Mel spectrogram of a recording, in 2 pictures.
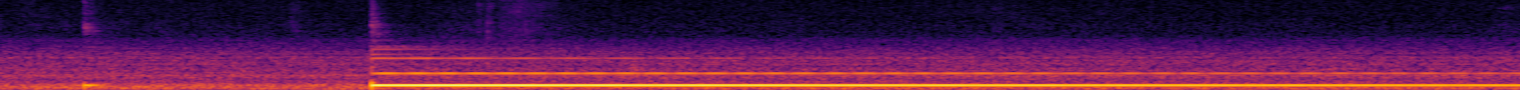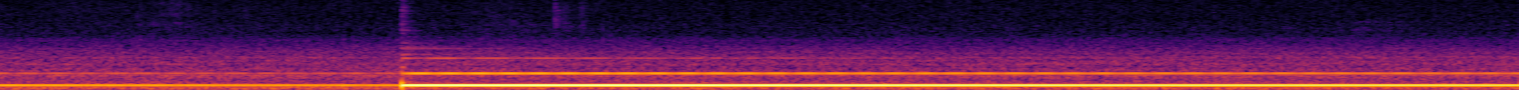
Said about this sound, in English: This little bell is called an inkan in Japan, and it's used for movement, but it's also designed to help us not disperse energy. So with this bell, this is a relax your posture bell in the Thich Nhat Hanh tradition.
